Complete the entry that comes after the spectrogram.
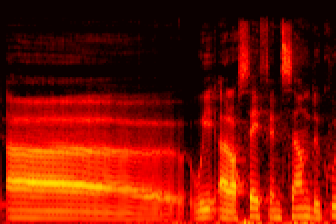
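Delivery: normal talking voice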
